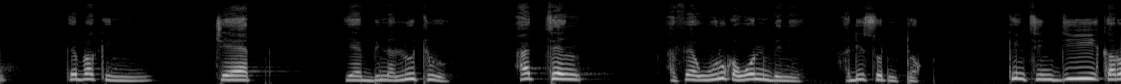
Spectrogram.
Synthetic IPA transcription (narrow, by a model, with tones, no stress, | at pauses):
ke˦ba˦ki˨n | t͡ʃɛ˦t̚ | ja˨bi˨na˨lu˦tu˨ | a˦t͡se˦ŋ | a˨fe˧a˨wu˦ɾu˦ka˨wo˦n̩˨be˨ni˨ | a˨di˦so˦tn̩˨to˨kː | i˦n˨t͡si˧ndi˦ka˧ɾ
